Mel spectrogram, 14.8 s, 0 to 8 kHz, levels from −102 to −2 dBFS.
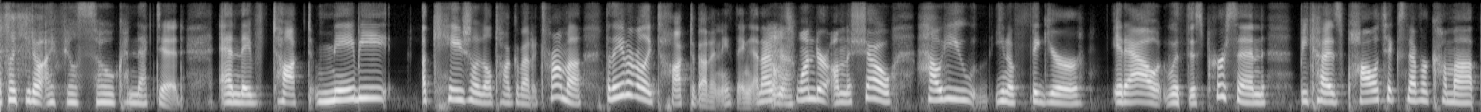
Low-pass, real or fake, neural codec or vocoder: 7.2 kHz; fake; codec, 24 kHz, 1.2 kbps, DualCodec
